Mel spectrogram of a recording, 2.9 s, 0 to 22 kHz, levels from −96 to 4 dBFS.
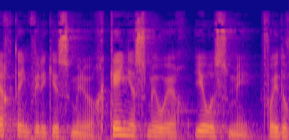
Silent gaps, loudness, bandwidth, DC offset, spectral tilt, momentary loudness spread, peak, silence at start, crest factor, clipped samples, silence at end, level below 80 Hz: none; -30 LUFS; 15.5 kHz; under 0.1%; -4 dB/octave; 7 LU; -10 dBFS; 0 s; 20 dB; under 0.1%; 0 s; -60 dBFS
